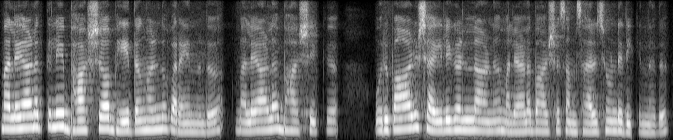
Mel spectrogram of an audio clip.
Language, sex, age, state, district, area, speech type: Malayalam, female, 18-30, Kerala, Kannur, urban, spontaneous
